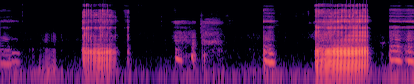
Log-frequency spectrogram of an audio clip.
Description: Stitch the frenchie after playtime.. exhausted and filthy straight to bed snoring!!!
